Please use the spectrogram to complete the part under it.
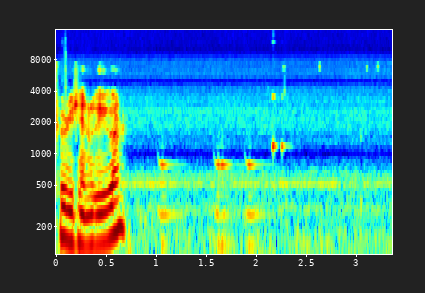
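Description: Short soft electronic beeps sound.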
